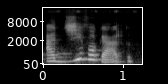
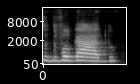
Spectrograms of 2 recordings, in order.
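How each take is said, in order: First: It is said with a Brazilian Portuguese pronunciation. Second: It is said with a European Portuguese pronunciation. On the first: "Nós falamos o quê? Advogado" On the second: "Nós não falamos advogado, como os portugueses de Portugal"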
